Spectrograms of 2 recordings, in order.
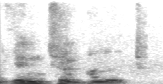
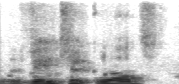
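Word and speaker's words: Vinterglögg: for it tonight, the Vinterglud, which we've recently learned how to pronounce a little bit better than we did before. Instead of Vinterglod, I think our, silly way of saying it.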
